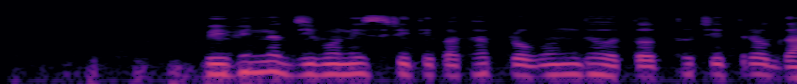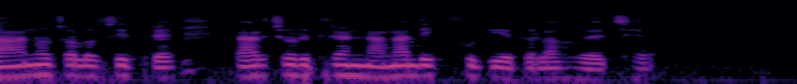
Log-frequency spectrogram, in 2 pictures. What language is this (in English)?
Bangla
